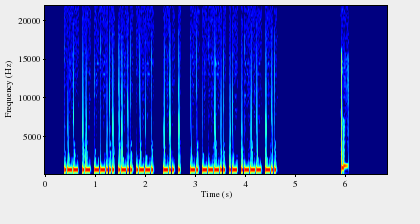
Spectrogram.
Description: Morse code, heard as a keyed tone, about 40 wpm, 700 Hz. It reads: WA7LP DE N8AJD
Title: USA Callsign DE Callsign - 5 Characters - 40wpm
